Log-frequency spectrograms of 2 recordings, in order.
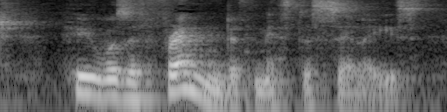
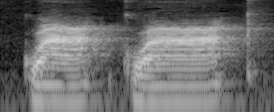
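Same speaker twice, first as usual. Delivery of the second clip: louder duck quacks; a worm doing a duck's quack, louder; mock duck quack; 6 dB louder than usual.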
